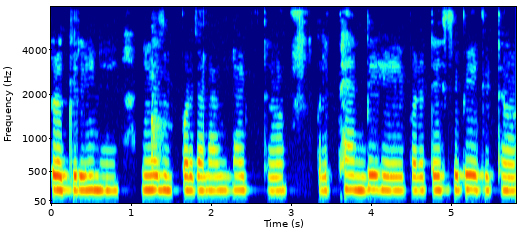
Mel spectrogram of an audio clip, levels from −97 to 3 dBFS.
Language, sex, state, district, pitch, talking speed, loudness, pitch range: Marathi, female, Maharashtra, Dhule, 210 Hz, 135 wpm, -25 LUFS, 210-215 Hz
